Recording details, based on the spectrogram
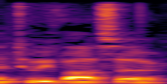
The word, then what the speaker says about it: Tuivasa: Two of Oz, is that it? Uh, Tuivasa. Tuivasa, yeah, it's I think Vasa.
